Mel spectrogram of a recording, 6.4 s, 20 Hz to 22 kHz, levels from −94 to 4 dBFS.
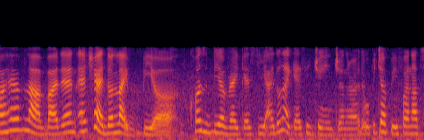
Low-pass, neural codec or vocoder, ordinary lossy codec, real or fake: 5.4 kHz; none; none; real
